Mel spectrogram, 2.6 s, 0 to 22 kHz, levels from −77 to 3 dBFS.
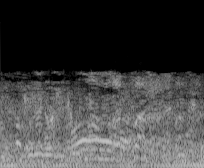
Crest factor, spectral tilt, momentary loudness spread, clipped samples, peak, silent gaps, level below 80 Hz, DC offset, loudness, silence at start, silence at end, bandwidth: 10 dB; -9 dB/octave; 3 LU; under 0.1%; -10 dBFS; none; -28 dBFS; under 0.1%; -20 LUFS; 0 s; 0 s; 4.1 kHz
